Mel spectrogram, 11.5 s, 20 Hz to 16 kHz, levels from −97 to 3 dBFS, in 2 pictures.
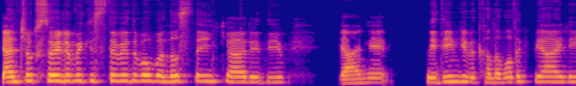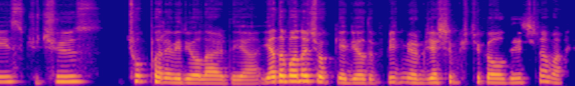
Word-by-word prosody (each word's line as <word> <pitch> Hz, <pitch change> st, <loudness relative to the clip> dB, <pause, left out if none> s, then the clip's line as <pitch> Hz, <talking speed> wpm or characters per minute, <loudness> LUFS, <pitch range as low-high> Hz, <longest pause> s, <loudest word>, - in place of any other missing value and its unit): Yani, 215 Hz, +1 st, +6 dB
çok 255 Hz, 0 st, +2 dB
söylemek 250 Hz, 0 st, +6 dB
istemedim 250 Hz, +1 st, 0 dB
ama 245 Hz, -2 st, +6 dB
nasıl 235 Hz, 0 st, +3 dB
da 245 Hz, -, 0 dB
inkar 230 Hz, -3 st, -1 dB
edeyim. 205 Hz, 0 st, -3 dB, 0.5 s
Yani, 175 Hz, +4 st, -3 dB, 0.4 s
dediğim 215 Hz, +4 st, +1 dB
gibi 215 Hz, -4 st, -1 dB
kalabalık 205 Hz, +4 st, -4 dB
bir 225 Hz, -, +2 dB
aileyiz, 220 Hz, 0 st, -4 dB
küçüğüz, 225 Hz, +2 st, -5 dB, 0.3 s
çok 240 Hz, 0 st, -5 dB
para 195 Hz, -5 st, -1 dB
veriyorlardı, 160 Hz, -3 st, -3 dB
ya. 150 Hz, 0 st, -8 dB
Ya 210 Hz, +2 st, +3 dB
da 235 Hz, -, +6 dB
bana 240 Hz, 0 st, +6 dB
çok 215 Hz, -3 st, -1 dB
geliyordu, 170 Hz, -2 st, -4 dB
bilmiyorum, 190 Hz, -4 st, -6 dB
yaşım 185 Hz, +3 st, -3 dB
küçük 200 Hz, +2 st, -12 dB
olduğu 175 Hz, 0 st, -2 dB
için 180 Hz, +6 st, -9 dB
ama 175 Hz, -7 st, -8 dB
210 Hz, 160 wpm, -21 LUFS, 180-235 Hz, 0.5 s, Yani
